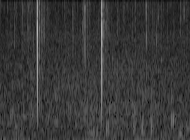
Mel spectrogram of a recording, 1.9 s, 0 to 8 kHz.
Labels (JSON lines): {"label": "biophony", "recorder": "SoundTrap 500"}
